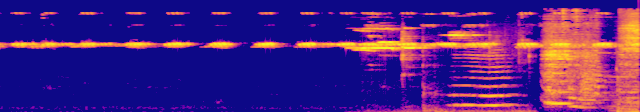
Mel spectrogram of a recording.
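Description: Quiet crickets chirping, a high short chirp repeating about twice a second. A brief pitched sound with several overtones comes in about four and a half seconds in.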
